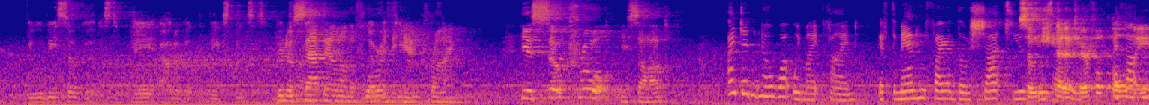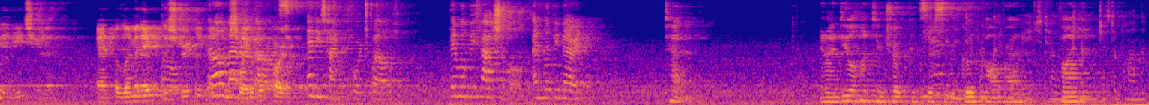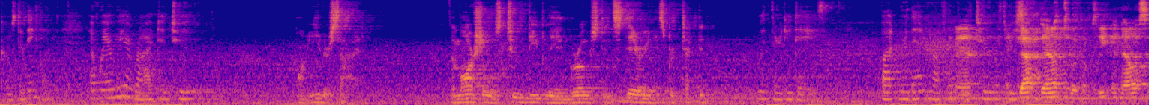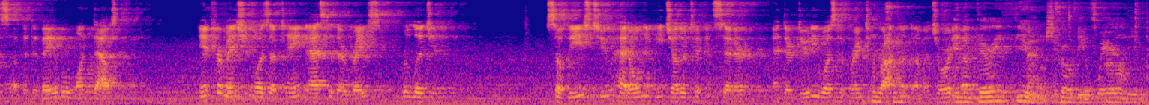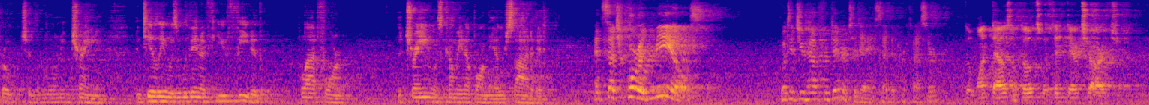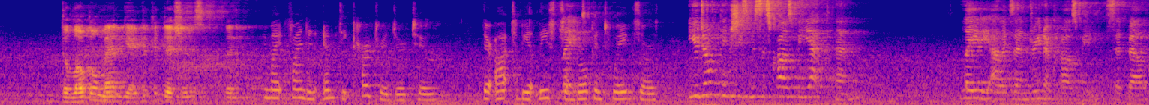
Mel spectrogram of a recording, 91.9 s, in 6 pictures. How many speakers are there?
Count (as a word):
eight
